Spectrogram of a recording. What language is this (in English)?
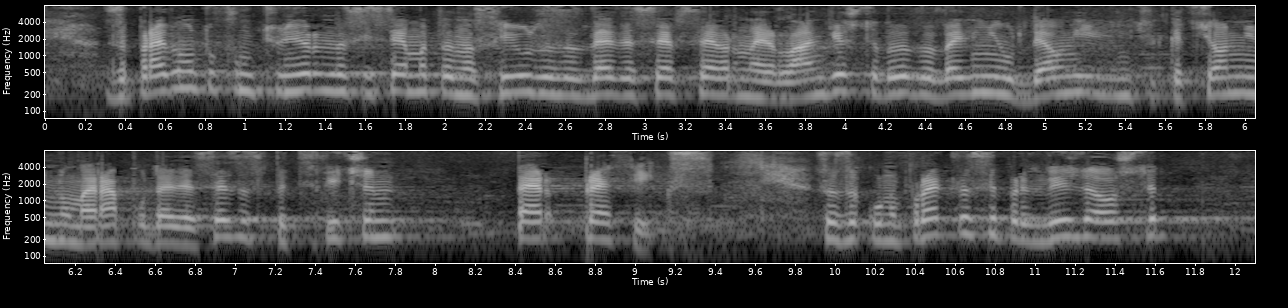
Bulgarian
